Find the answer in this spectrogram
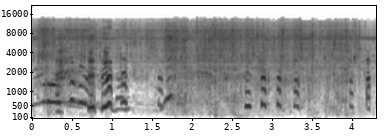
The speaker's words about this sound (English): So it's very, very cold because it comes from a well. Yes. So it's underground water. Yep. So it's really cold. And now I am putting my head under the shower.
